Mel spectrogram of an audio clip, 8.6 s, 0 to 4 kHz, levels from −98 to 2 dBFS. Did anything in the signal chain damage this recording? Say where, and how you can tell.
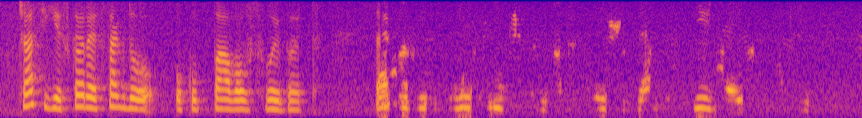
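Yes. The damage sits in call processing, in the echo canceller. The speech is suppressed in double talk from 3.8 to 5.12 s and again from 5.33 to 8.4 s. The level sags by up to about 20 dB, then about 30 dB, for roughly four and a half seconds in total. The likely cause is the canceller ducking the near talker while the far end was active.

At the same stage, the other side's voice leaks through in short scraps at 3.9 to 4.06 s, 4.6 to 4.73 s, 5.11 to 5.19 s and 6.07 to 6.22 s. These scraps sit about 20 dB below the speech at first and rise to about 10 dB below. This is likely loudspeaker echo the canceller left in the microphone signal.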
